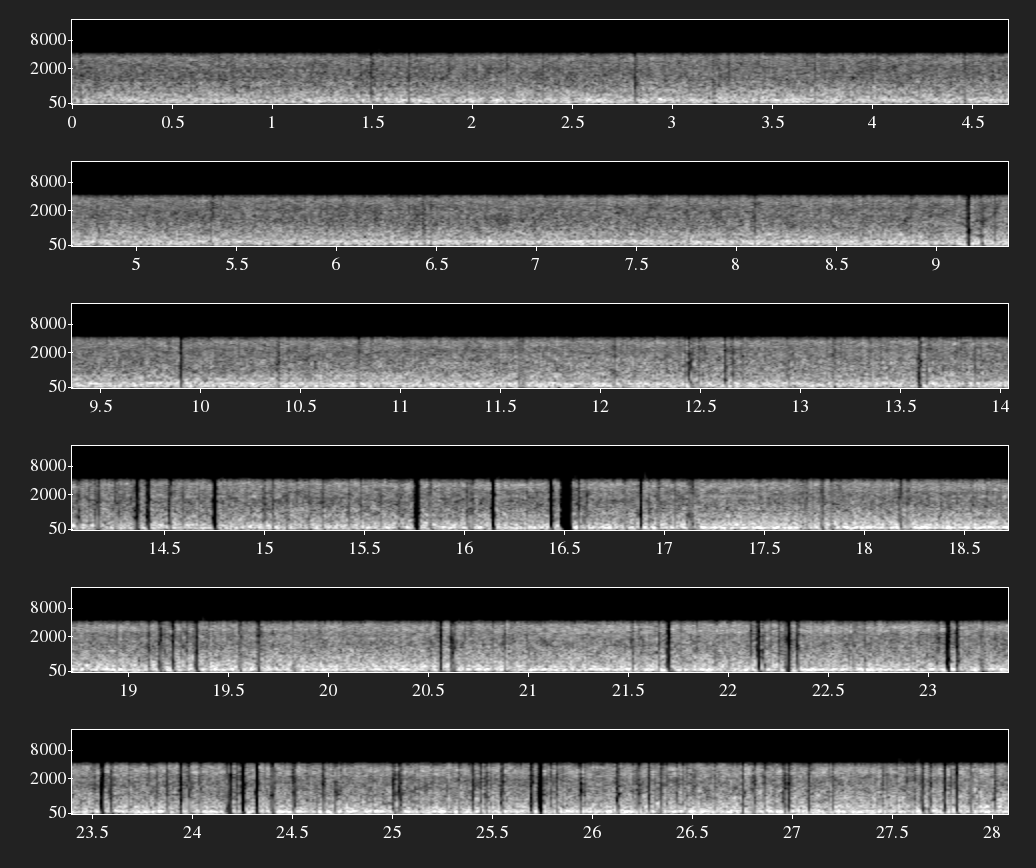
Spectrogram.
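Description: Automatic car wash machinery running with a steady, rushing rumble that grows louder about halfway through, just after a brief drop-out.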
